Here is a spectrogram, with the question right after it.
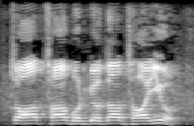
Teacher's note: এই প্রত্যেকটাই তোমার তালুতে লাগতেছে, অর্থাৎ উপরের তালুতে লাগতেছে। এই কারণে এই প্রত্যেকগুলোই হচ্ছে তালব্য ধ্বনি।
